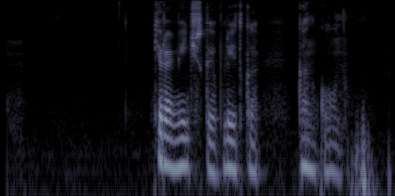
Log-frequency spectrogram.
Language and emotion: Russian, neutral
